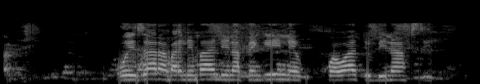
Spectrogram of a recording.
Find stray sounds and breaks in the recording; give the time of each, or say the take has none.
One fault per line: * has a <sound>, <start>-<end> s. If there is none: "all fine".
all fine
